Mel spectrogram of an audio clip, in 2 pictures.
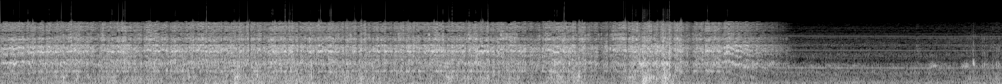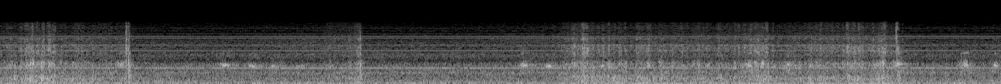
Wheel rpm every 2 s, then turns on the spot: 150, 160, 160, 100, 0, 10, 0, 10, 20, 10.
10-12 14-20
